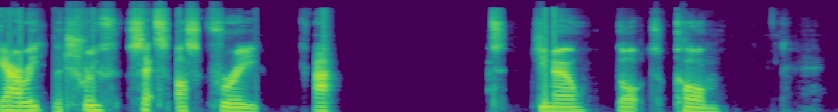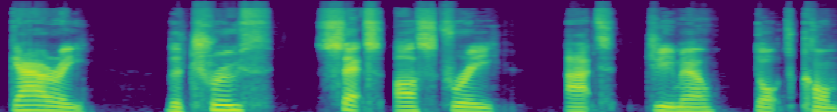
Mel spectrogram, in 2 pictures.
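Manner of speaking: slow, deliberate, carefully paced, each word separate. Speaker repeating an email address for listeners, speaking slowly. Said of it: "the reason I'm saying it so slowly".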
